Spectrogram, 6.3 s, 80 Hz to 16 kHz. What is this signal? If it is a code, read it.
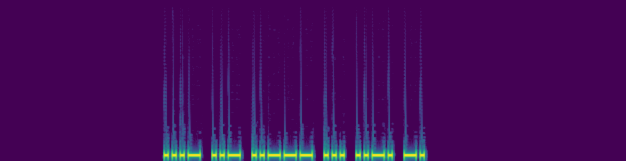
Morse code, heard as a keyed tone, about 30 wpm, 700 Hz. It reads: VU2SFN
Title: DXCC-100 Call Signs - 6 Characters - 30wpm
